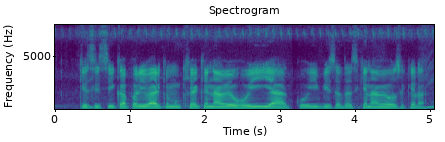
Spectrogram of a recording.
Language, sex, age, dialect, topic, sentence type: Bhojpuri, male, 18-24, Western, agriculture, question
